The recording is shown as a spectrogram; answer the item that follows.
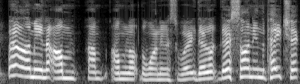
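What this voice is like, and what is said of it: New Zealand accent. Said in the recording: “Obviously, you're not from around here. What is that, Ukrainian accent? What is that? Norwegian? ... New Zealand, if you want to get specific.”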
